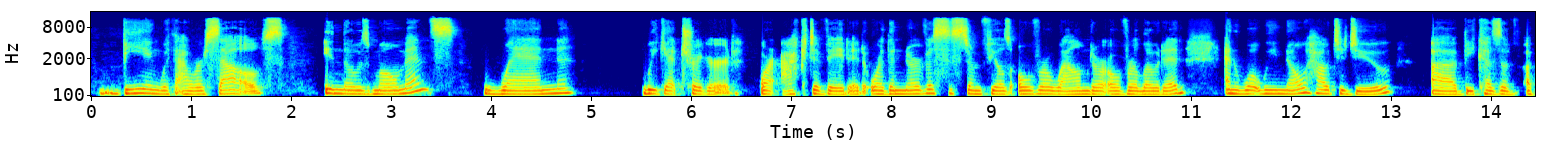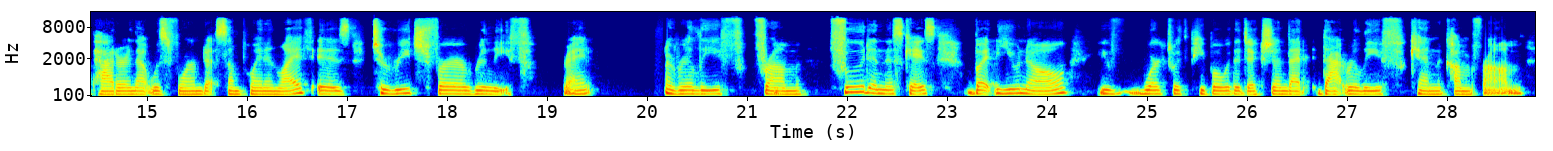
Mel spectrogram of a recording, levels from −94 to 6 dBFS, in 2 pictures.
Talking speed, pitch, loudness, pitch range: 140 wpm, 155 Hz, -20 LUFS, 145-170 Hz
